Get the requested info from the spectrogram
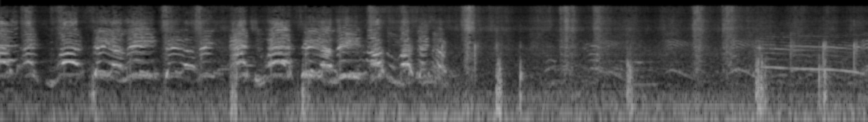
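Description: A squad of young girls shouting a sideline cheer chant together, punctuated by sharp claps; the chanting is loudest for the first half and trails off to fainter voices after about five seconds.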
